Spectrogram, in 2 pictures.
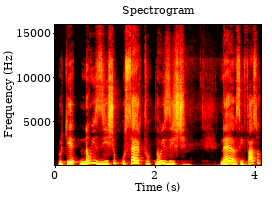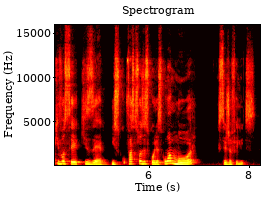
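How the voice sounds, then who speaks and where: Animated Brazilian woman telling stories. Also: fairly high pitch, moderate pace. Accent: Brazilian Portuguese. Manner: animated storyteller, acts out scenes. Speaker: guest, mother of three. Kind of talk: casual conversational interview.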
